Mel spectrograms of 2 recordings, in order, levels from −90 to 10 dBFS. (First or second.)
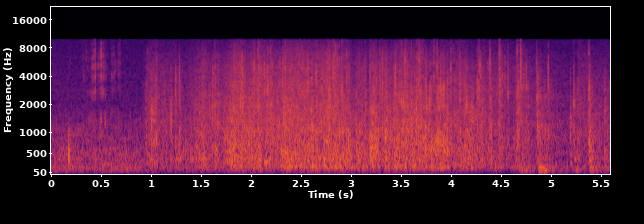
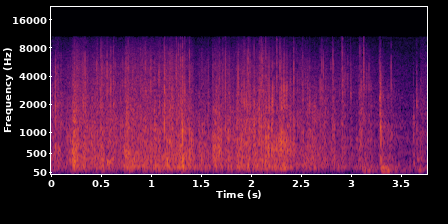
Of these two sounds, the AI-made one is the first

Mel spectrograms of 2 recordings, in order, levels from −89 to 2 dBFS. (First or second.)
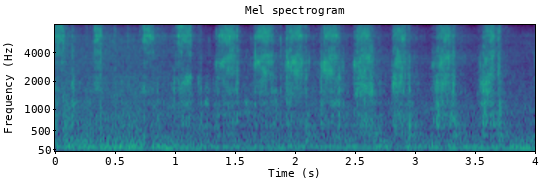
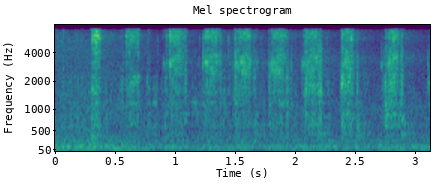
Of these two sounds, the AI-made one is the first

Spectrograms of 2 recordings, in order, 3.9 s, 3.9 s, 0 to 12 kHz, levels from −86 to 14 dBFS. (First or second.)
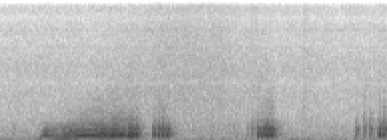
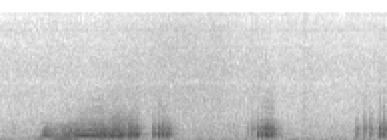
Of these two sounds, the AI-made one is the second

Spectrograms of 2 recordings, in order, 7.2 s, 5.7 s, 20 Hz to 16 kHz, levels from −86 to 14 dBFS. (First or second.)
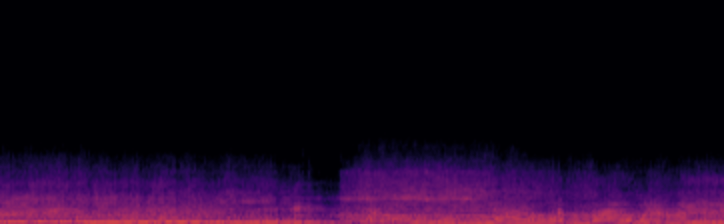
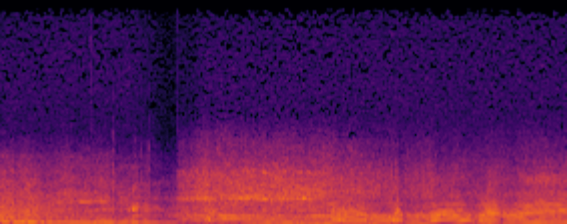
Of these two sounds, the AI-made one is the first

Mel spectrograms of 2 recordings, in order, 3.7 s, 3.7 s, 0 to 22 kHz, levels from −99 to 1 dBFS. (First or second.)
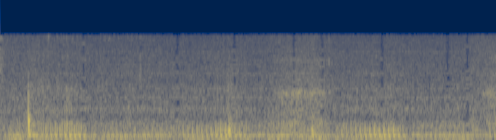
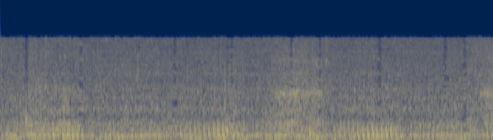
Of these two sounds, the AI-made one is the second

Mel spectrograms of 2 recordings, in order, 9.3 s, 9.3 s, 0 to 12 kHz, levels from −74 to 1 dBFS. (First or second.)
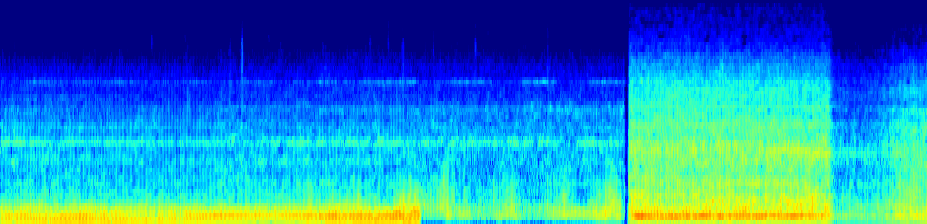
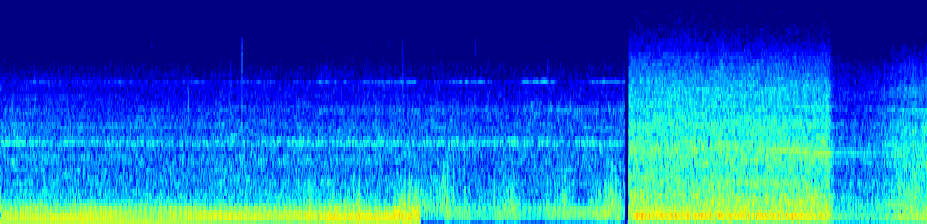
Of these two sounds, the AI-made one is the first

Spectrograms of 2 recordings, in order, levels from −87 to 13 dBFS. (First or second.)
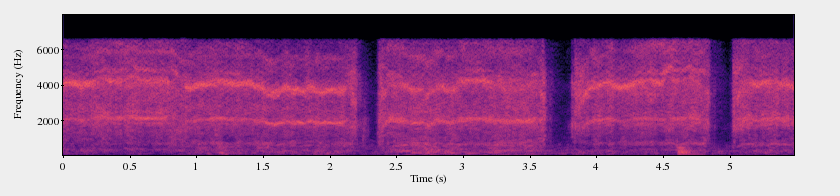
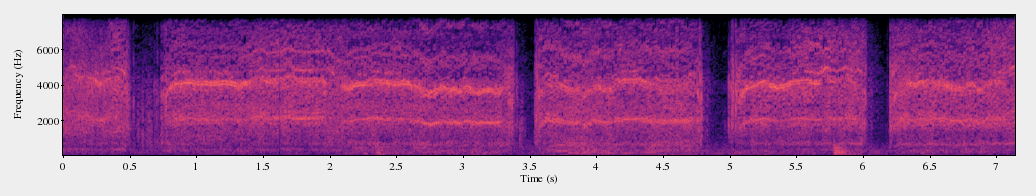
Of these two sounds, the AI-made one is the first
